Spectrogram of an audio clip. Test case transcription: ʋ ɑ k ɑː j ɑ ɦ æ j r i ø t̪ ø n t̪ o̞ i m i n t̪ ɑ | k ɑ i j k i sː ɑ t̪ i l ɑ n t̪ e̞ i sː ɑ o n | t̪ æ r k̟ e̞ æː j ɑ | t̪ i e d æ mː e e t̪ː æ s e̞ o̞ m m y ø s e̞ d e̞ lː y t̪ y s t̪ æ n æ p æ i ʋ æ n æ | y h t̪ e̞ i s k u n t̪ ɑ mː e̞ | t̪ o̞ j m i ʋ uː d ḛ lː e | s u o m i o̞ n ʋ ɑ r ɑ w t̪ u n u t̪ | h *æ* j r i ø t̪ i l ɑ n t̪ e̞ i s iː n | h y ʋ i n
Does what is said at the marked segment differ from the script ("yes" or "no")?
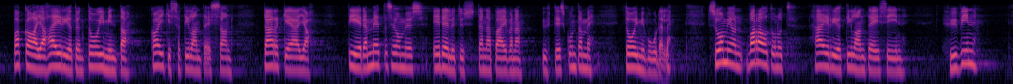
no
